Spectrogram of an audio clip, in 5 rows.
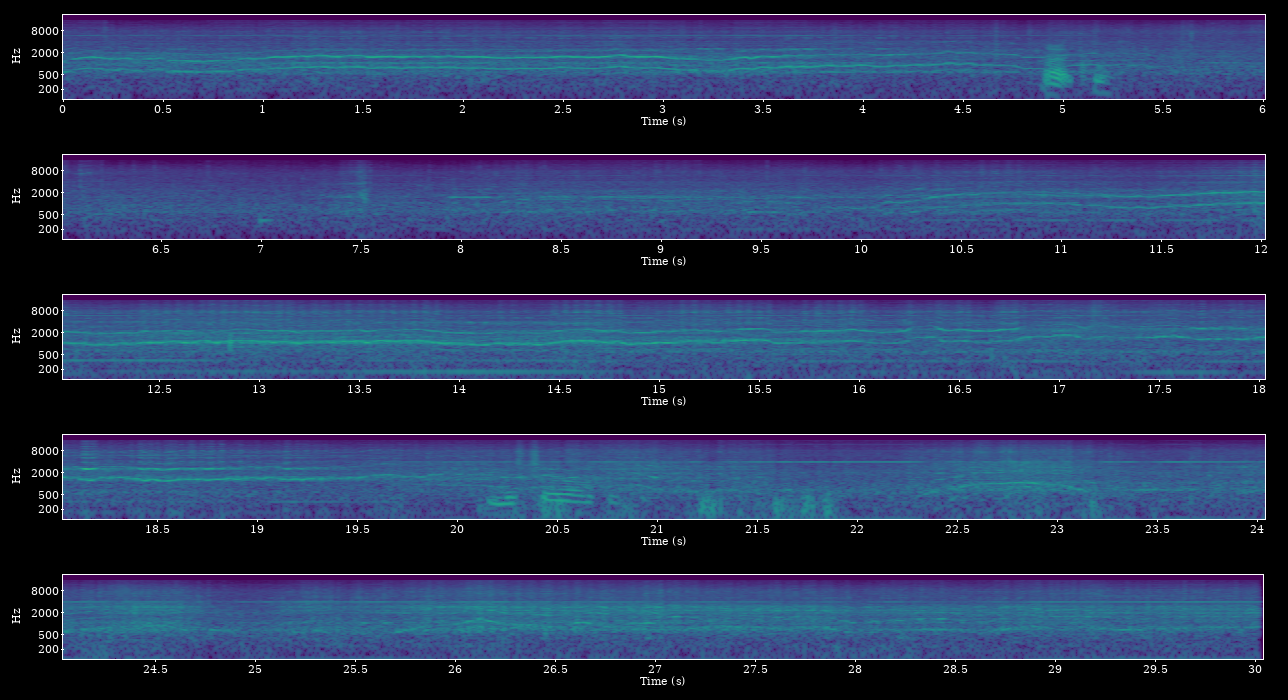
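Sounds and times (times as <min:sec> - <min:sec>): electric motor whining: 0:00.0 - 0:30.0.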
